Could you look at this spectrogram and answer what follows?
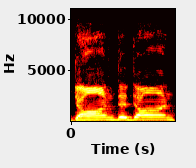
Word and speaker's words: Dan Da Dan: If me saying dawn to dawn triggers you so much, go outside, go touch grass.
